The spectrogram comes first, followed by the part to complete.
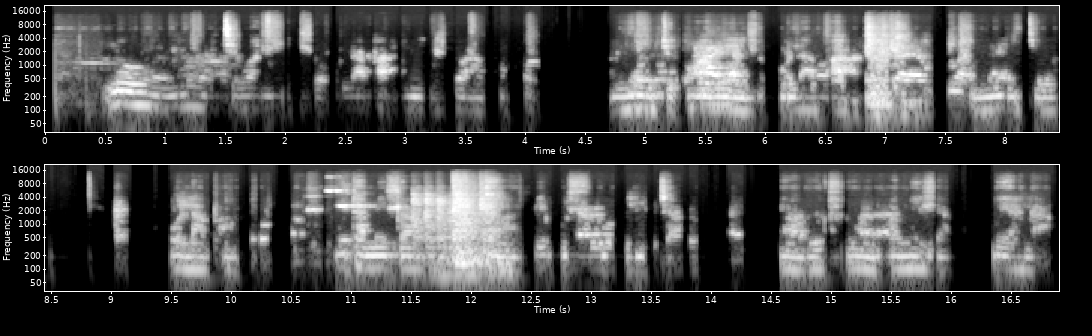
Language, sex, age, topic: North Ndebele, female, 50+, health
